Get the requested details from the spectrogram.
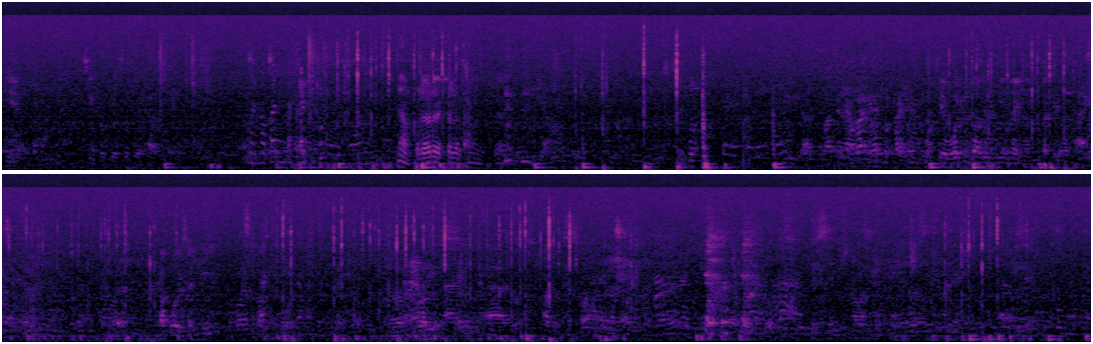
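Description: Fingers tap on a laptop keyboard and touchpad.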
